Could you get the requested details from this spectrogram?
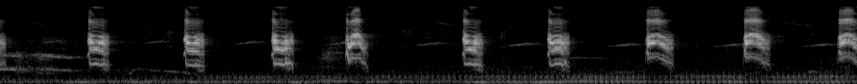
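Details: Long-tailed shrike voice used to stir other shrikes into calling back: grating rasps repeated nearly every second, with soft high whistles from other birds between them.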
